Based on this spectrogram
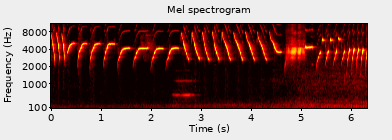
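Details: Spanish Timbrado canary training song: a steady series of rising whistled notes, then quicker, steeper sweeping notes, a short harsh buzz, and rapid high chirps at the end.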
